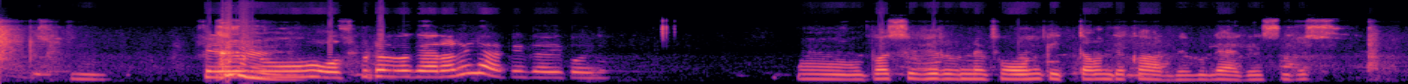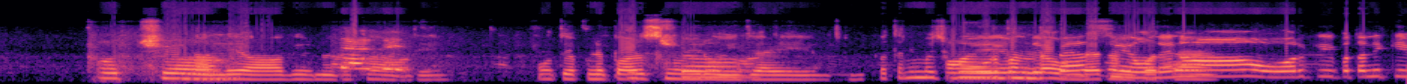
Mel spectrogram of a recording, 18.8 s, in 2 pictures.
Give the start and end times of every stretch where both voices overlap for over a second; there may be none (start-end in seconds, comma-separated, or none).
none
